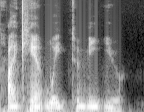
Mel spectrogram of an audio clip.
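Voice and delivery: deep, very low half-whisper. The narrator voices the Dark Pharaoh leaning close to your ear: Dark Pharaoh half-whisper. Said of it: "The Dark Pharaoh whispers to you".

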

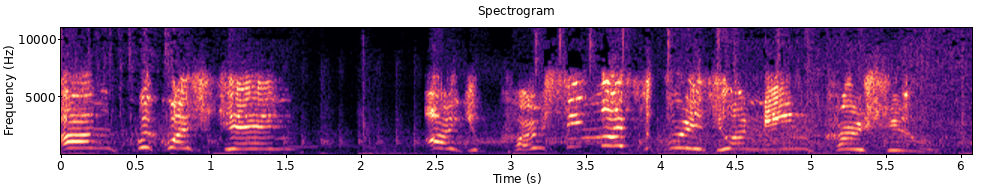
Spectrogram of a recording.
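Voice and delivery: very high, sweet, squeaky character voice.

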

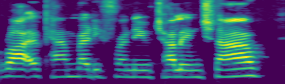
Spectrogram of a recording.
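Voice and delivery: ordinary delivery

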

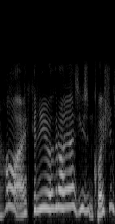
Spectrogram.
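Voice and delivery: mock awkward cracking voice. Describing walking up to strangers to ask questions, imitating own voice cracking. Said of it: "you sound awkward when your voice breaks".

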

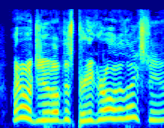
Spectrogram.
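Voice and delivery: mock dim-witted, dumb-person put-on voice. Summing up a character's storyline to co-hosts, in a stupid person voice. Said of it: "I love your stupid person voice".

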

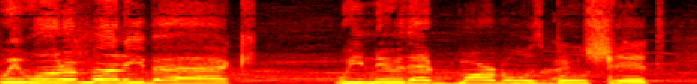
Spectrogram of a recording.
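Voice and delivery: very high-pitched, loud, forceful crowd-style shout. Describing a crowd pushing in, imitating a crowd member. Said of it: "they're leading the charge".

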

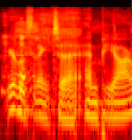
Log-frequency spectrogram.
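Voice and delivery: low, soothing radio host voice.

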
